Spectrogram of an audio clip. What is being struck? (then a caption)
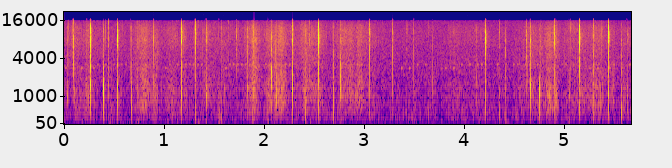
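Plastic keys of a handheld phone keyboard. Thumbs and fingertips press and tap the small backlit plastic keys of a handheld slide-out mobile phone's QWERTY keyboard while typing a message. The result is a quick, irregular run of about thirty short, dry, bright clicks with almost no low end and no ring, with a brief pause in the middle.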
